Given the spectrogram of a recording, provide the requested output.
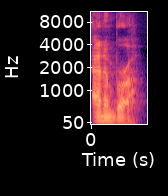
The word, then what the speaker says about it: Edinburgh: It's Edinburgh.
